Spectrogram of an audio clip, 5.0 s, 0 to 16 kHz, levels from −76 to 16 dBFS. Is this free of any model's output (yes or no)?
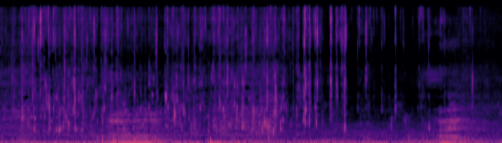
no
